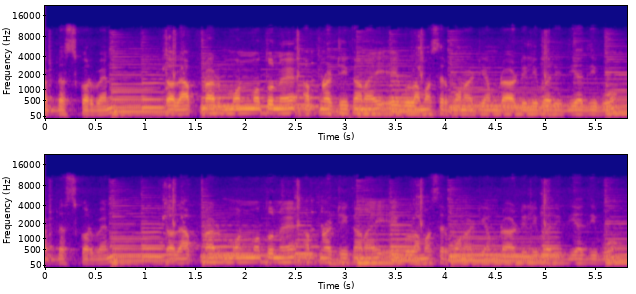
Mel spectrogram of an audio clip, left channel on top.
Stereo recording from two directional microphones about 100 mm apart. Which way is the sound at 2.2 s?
40° left (ahead or behind).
